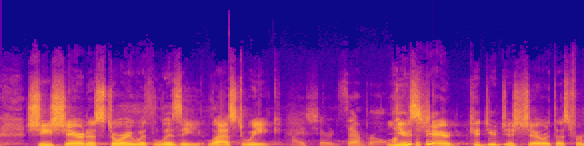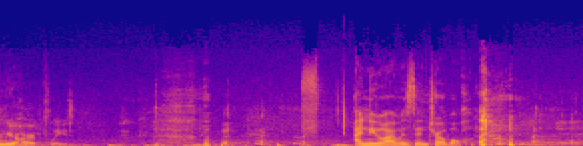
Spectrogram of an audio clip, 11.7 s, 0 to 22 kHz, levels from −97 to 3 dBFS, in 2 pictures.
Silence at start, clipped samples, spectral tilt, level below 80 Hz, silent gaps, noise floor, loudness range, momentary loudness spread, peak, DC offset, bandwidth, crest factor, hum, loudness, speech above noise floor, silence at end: 0 s; under 0.1%; -3 dB/octave; -72 dBFS; none; -42 dBFS; 14 LU; 23 LU; 0 dBFS; under 0.1%; 14 kHz; 16 dB; none; -15 LUFS; 27 dB; 0.1 s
